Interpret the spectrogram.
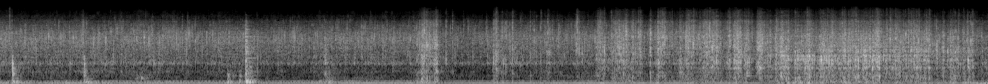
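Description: Chicken drumsticks sizzling and crackling in hot oil in a wok, with onion and garlic. A wooden spatula knocks and scrapes against the pan a few times in the first half.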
